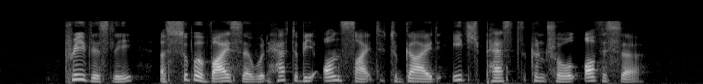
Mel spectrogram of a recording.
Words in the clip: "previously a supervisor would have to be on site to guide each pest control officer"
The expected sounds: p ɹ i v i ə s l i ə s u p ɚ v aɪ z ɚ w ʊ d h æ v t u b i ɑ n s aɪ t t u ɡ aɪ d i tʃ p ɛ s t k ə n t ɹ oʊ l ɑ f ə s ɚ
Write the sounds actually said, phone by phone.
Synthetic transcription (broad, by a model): p ɹ i v i ə s l i ə s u p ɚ v aɪ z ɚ w ʊ d h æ f t u b i ɑ n s aɪ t t u ɡ aɪ d i tʃ p ɛ s t k ə n t ɹ oʊ l ɑ f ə s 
